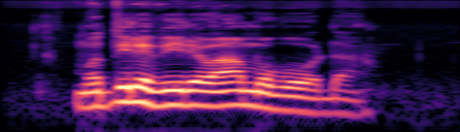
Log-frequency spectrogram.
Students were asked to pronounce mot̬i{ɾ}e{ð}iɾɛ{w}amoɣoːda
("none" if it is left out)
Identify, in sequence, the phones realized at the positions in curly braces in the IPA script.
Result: ɾ, ð, w

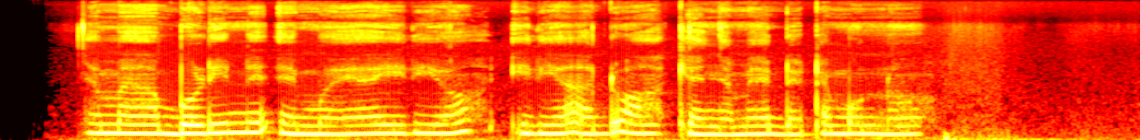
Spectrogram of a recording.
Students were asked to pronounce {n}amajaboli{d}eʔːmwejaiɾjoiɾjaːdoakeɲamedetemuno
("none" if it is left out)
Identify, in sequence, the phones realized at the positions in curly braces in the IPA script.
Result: ɲ, n

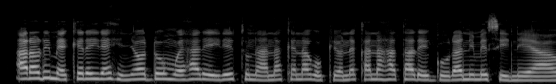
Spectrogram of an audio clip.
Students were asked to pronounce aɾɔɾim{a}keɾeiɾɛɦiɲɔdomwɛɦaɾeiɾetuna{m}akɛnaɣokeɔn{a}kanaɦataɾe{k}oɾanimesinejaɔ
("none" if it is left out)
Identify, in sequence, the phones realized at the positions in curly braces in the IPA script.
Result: ɛ, n, ɛ, ɡ

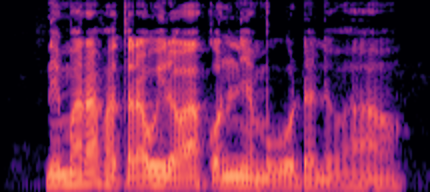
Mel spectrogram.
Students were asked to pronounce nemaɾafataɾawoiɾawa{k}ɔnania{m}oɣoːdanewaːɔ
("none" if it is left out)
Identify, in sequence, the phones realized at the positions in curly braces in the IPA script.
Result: k, m

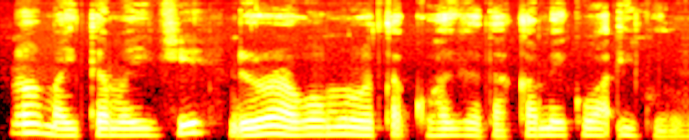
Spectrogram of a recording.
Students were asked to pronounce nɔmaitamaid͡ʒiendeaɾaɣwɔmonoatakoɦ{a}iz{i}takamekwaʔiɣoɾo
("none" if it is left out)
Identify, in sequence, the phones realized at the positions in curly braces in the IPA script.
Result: a, a

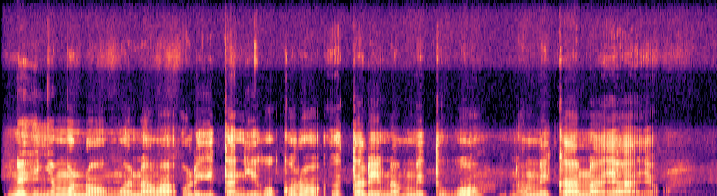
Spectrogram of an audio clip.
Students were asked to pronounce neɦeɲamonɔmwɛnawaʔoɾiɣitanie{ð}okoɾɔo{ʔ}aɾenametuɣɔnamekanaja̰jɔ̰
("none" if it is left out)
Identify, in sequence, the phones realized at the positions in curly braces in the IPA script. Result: ɣ, t

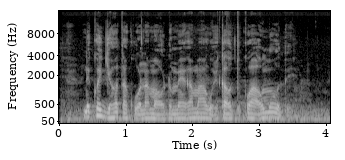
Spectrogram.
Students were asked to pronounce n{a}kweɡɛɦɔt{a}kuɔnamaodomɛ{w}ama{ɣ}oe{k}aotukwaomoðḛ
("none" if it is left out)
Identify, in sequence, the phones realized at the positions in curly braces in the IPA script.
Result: e, a, ɣ, ɣ, k

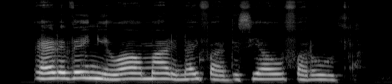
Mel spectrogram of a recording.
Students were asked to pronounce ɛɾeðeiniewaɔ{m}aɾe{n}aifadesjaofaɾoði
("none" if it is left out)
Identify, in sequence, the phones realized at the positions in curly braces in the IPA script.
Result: m, n

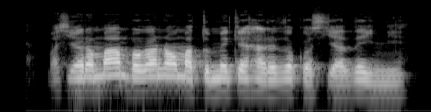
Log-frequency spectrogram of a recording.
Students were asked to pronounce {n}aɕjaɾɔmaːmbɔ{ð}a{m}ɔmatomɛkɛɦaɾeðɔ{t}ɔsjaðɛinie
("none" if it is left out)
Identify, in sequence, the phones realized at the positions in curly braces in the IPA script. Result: m, ɣ, n, k

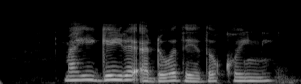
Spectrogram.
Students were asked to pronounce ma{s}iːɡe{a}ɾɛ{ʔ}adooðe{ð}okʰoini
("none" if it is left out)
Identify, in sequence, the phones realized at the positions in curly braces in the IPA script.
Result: h, i, ʔ, ð

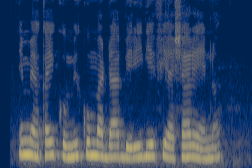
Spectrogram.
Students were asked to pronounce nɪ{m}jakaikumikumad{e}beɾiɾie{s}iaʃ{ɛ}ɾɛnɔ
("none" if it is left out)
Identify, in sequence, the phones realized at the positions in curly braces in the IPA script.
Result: m, a, f, a

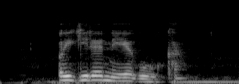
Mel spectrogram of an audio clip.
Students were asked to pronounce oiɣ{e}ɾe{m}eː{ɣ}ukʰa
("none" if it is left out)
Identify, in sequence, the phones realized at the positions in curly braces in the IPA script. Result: i, n, ɣ

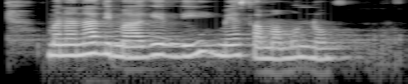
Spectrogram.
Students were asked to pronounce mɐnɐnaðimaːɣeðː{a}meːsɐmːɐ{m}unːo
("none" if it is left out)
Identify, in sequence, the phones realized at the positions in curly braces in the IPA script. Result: i, m

